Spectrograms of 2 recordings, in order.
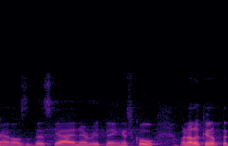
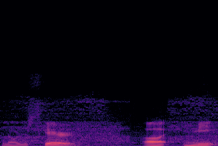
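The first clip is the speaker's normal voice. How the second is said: normal talking voice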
